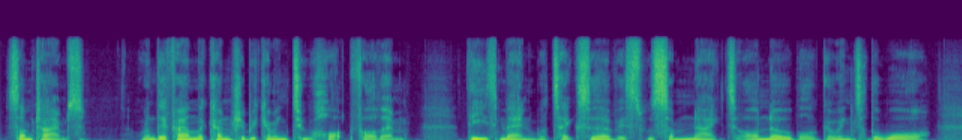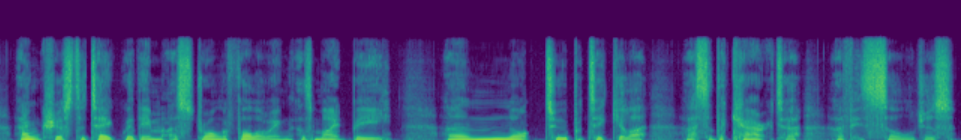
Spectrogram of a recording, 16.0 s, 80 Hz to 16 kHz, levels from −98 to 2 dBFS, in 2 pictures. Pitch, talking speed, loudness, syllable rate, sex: 115 Hz, 180 wpm, -22 LUFS, 5.1 syllables/s, male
